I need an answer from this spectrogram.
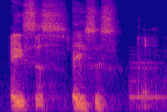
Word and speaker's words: Asus: Is it pronounced Asus, or Asus? Asus.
